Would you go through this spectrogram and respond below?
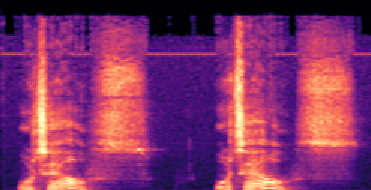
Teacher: with the stress on else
